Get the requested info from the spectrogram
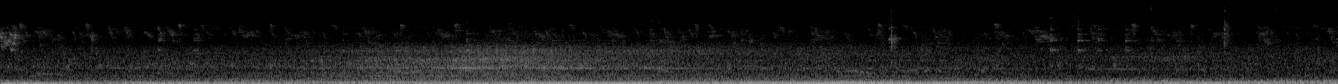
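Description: Birds chirping in short, scattered calls, more of them in the last few seconds, over a steady low background rumble.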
